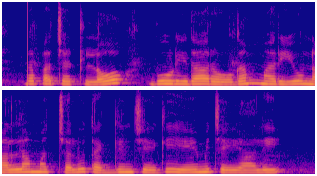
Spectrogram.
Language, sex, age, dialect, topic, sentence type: Telugu, female, 18-24, Southern, agriculture, question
